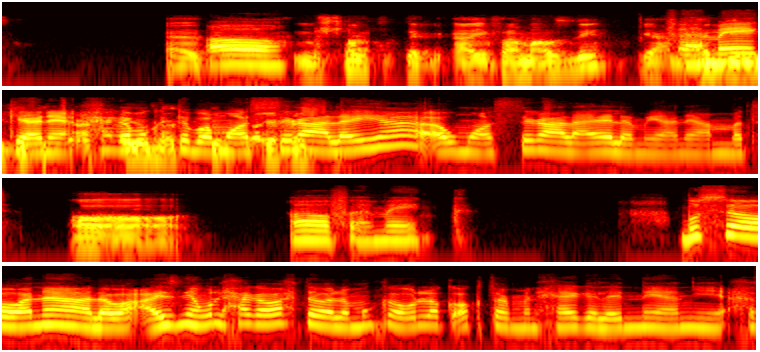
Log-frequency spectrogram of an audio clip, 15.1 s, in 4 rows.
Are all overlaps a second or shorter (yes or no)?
no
